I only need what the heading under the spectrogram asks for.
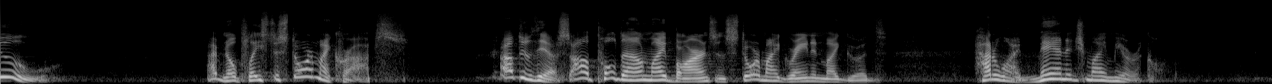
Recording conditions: large echoing room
